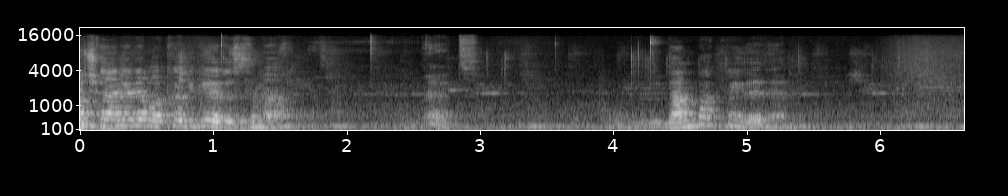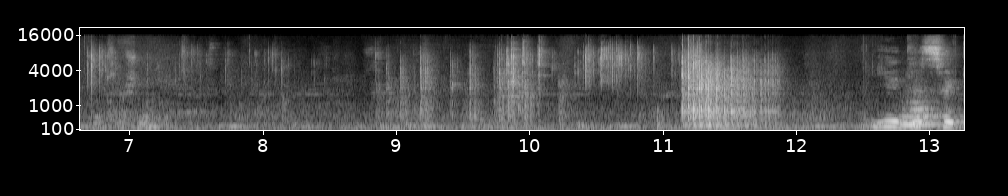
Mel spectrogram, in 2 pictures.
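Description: A group of young men and women talk and laugh together.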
